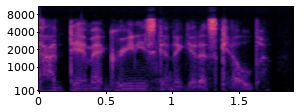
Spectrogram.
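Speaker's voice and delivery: low, grumbling mutter under the breath. Complaining about a companion's risky plan: mumbling under his breath. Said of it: "mumber un-, under my breath".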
